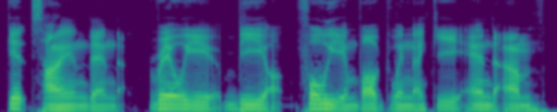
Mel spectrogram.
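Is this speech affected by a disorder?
Yes: cerebral palsy; congenital, did not walk until age three, runs competitively, first Nike professional runner with cerebral palsy; wears Nike Pegasus Fly Ease shoes.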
